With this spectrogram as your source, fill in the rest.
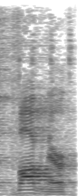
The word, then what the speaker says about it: Wagner: Aldridge and fronze Vagner even though it should be pronounced Wagner but it's vogner for some reason um release speed mats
